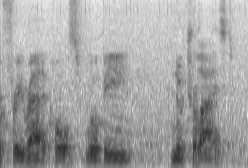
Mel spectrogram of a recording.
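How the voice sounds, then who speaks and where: Over noticeable background noise, a man with an American accent speaks in a fairly low pitch with monotone, flat intonation. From Minnesota. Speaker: product demonstrator. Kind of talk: sales pitch.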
